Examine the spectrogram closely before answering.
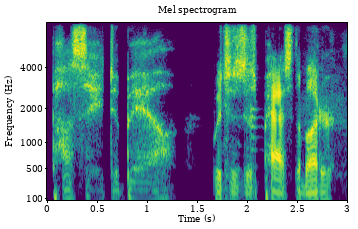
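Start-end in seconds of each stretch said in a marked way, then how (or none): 0.1-1.3 hushed, slow sultry French; sultry near-whisper in French. Retold or imitated. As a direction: draw it out softly, like a whispered seduction. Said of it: "in this sultry voice".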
